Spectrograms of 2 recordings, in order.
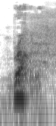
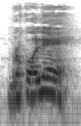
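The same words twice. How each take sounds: First: Broccoli is said with the standard American pronunciation. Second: Broccoli is said with a nonstandard, foreign-sounding pronunciation. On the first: The speaker calls it right. "the real pronunciation for broccoli is broccoli" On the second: The speaker calls it wrong. "I used to pronounce broccoli as broccoli"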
